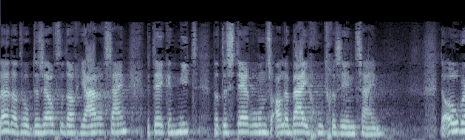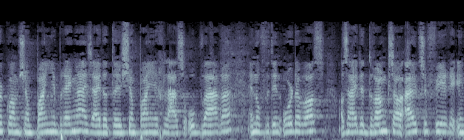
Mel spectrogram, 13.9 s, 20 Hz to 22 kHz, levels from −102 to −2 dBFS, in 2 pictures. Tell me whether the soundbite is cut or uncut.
uncut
